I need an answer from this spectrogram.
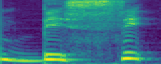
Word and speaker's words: baisser: Baiser actually means something else, and it could be translated in English as to fuck, actually. So you really need to pronounce it correctly, this one. Baisser, baisser.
